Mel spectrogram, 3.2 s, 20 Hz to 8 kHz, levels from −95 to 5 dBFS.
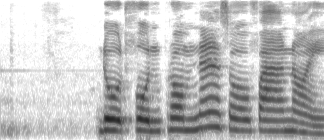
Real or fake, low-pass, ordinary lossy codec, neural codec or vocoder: real; none; none; none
